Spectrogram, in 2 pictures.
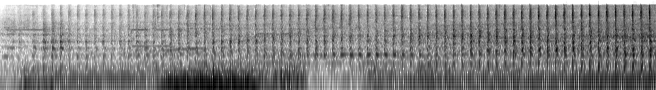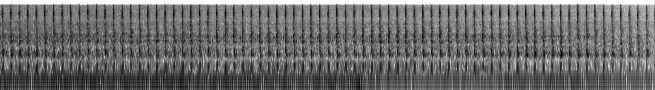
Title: Volvo Knocking sound #cars #knocking #mecanica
